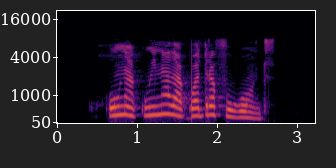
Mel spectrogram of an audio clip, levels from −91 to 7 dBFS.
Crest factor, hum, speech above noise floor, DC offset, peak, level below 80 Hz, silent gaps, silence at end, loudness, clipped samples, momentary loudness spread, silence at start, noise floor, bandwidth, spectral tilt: 16 dB; none; 43 dB; under 0.1%; -20 dBFS; -80 dBFS; none; 0.55 s; -33 LUFS; under 0.1%; 12 LU; 0.65 s; -76 dBFS; 8.2 kHz; -3.5 dB/octave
